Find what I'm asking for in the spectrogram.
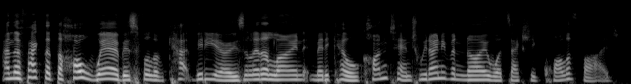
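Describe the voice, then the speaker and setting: A woman in her forties, a native Thai speaker from Thailand, giving an upbeat, chatty startup pitch on stage and laughing at herself now and then. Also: fairly quick, dark tone, no room sound.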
